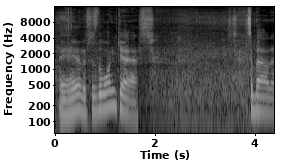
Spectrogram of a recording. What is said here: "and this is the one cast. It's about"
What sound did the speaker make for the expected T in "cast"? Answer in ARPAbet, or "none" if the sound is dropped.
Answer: T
